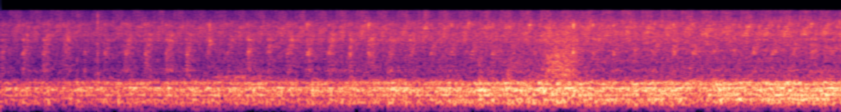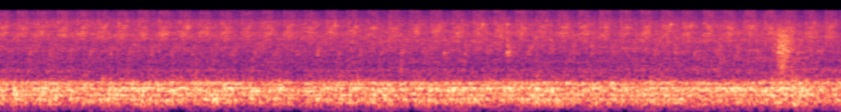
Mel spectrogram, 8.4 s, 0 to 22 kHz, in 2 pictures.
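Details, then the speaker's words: Homemade vertical model steam engine with spool valve running on about 3 lb steam pressure from a boiler: steam itself silent, steady burner roar over a soft regular beat, no knocks; running smoothly. "totally silent too steam is totally silent but the burner is making some noise you can hear the burner and uh 3 lb of pressure is what that is"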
